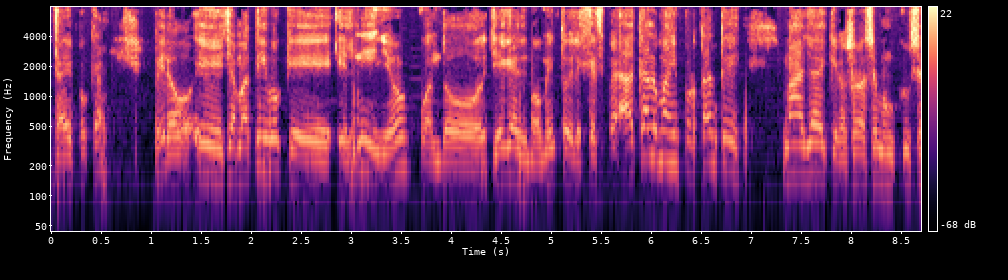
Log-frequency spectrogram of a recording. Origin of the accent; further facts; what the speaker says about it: San Juan, Argentina; si fuera en San Juan, que es mi ciudad natal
